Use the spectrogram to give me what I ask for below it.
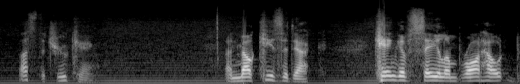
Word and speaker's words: Melchizedek: You want to pronounce rightly this one, though, because he's the only king that matters. Melchizedek.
